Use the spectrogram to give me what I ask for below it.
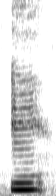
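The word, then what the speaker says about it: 一: a straight line and it's pronounced e in first time repeat after me e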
